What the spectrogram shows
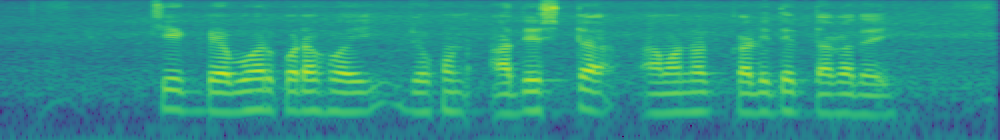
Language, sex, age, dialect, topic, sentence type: Bengali, male, 18-24, Northern/Varendri, banking, statement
